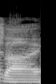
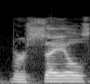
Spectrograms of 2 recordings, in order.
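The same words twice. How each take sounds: First: It is said with the non-local, other pronunciation. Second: It is said with the local Indiana pronunciation. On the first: This is how people elsewhere say it. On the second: This is how locals in Indiana say it. "in Indiana we pronounce it ... just like we Versailles"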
